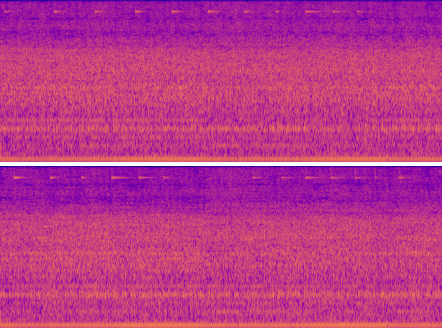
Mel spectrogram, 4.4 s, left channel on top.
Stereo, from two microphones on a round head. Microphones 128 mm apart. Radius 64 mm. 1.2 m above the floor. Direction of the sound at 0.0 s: 5° left (ahead or behind).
